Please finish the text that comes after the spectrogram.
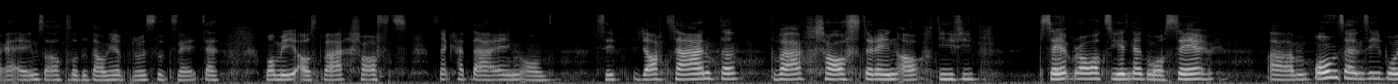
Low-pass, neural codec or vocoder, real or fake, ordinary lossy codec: none; autoencoder, 22.05 kHz, a latent of 192 numbers a frame, VITS, trained on many speakers; fake; none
